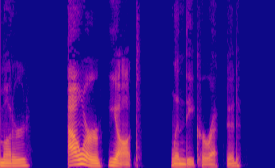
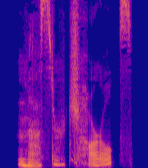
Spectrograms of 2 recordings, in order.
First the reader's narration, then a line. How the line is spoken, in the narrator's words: Jay whispered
